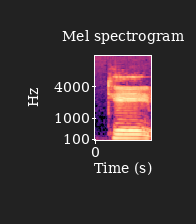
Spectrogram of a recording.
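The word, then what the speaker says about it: 啓: Âm môn đọc là kê, ví dụ từ hai kê là bái khải, là kính gửi, kính thư này.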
